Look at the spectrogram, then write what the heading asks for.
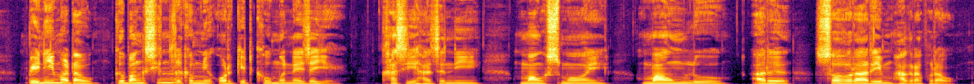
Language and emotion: Bodo, neutral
